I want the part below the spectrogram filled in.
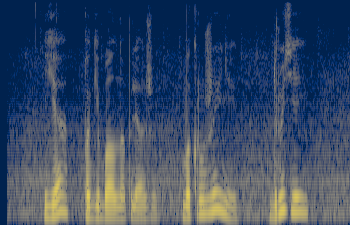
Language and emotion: Russian, sad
